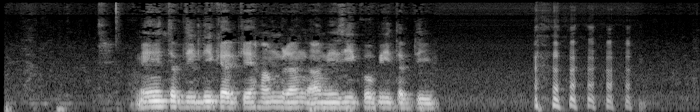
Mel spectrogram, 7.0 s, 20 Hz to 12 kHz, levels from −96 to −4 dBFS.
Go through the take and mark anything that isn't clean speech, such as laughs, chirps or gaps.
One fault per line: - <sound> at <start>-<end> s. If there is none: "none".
- laugh at 5.3-6.3 s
